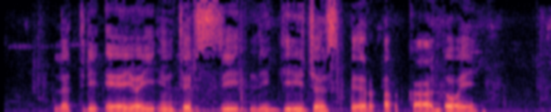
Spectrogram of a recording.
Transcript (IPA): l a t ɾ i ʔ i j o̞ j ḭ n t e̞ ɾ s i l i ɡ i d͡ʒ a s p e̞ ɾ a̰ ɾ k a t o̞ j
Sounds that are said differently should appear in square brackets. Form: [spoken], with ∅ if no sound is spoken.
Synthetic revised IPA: l a t ɾ i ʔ [e] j o̞ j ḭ n t e̞ ɾ s i l i ɡ i d͡ʒ a s p e̞ ɾ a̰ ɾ k a [d] o̞ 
